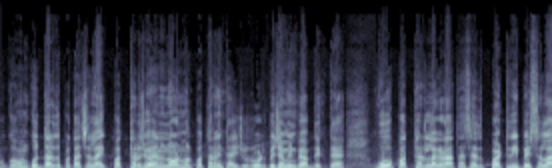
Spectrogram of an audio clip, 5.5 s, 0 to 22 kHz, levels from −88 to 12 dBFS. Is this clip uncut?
yes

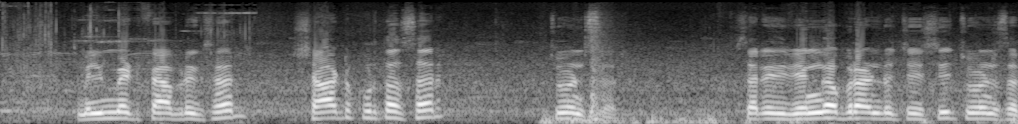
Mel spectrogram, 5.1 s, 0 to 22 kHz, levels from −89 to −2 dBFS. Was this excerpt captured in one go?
no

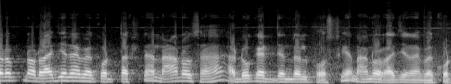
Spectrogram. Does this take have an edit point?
no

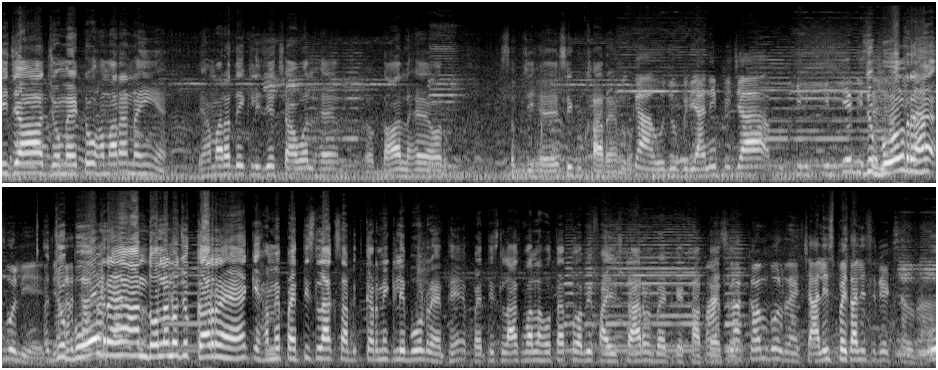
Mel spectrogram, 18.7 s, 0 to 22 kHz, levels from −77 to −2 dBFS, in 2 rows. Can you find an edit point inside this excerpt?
no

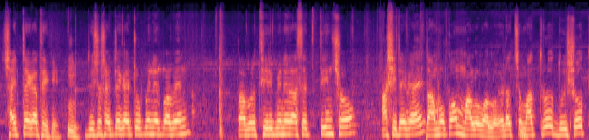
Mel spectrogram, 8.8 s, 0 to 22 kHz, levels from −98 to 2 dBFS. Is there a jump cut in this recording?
yes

